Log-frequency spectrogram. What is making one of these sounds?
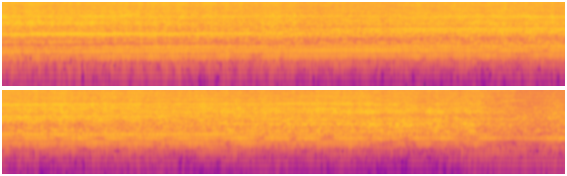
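A paramotor engine drones loudly and steadily, slowly drawing away.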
